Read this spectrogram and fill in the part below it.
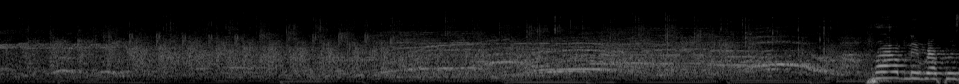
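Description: An audience claps and cheers steadily in a large hall.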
